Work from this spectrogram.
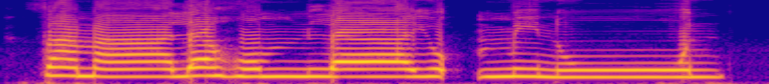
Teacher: لہم لا، کلمت یؤمنون میں یہاں واو پہ حمزہ ہے، تو ہمیں حمزہ کو ظاہر کرنا ہے اور ہم حمزہ کو حلق کے نیچے والے حصے سے ادا کریں گے۔ آخری میں نون پہ رکیں گے تو اس پہ جزم سے رکیں گے، تو ہمیں نون کو ظاہر کرنا ہے۔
